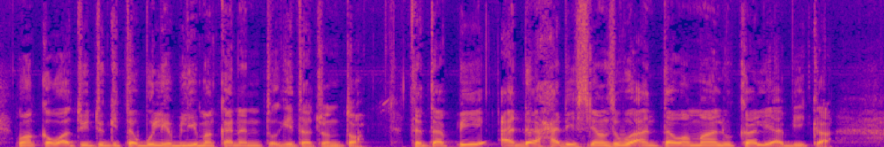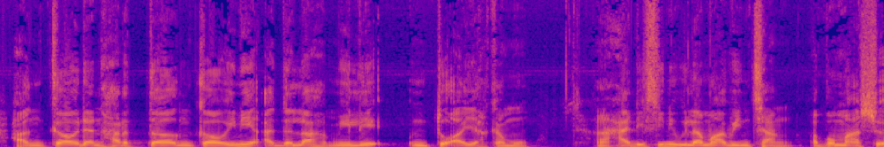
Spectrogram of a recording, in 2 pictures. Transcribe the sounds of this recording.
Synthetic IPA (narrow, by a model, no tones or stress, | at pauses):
makawak̚t̪uit̪uk̬it̪abolɛhbəlimakanãnunt̪ʊʔkit̪at͡ʃɔnt̪ɔht̪ət̪apiʔa̰dahadɪsjaŋs̬əbʊt̪a̰nt̪awamãlukalia̰bika̰ʔə̰ŋkawdanɦart̪aəŋkawiniʔa̰dalahmilɪʔunt̪ʊʔa̰jahkamũ | a̰ɦadɪsiniwulama̰ʔbiɲt͡ʃaŋapama̰ʔsʊ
